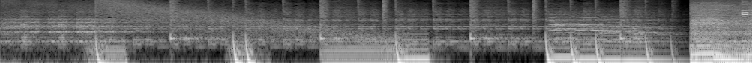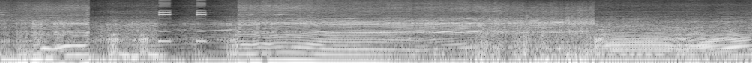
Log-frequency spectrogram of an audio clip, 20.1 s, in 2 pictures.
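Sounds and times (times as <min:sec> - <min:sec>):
motorcycle engines revving: 0:09.2 - 0:20.0.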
